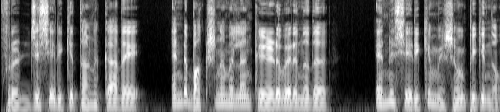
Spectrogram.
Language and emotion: Malayalam, sad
